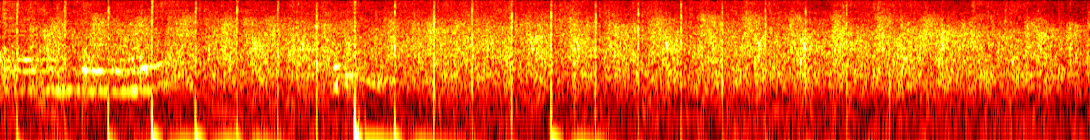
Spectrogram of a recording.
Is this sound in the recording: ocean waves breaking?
no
